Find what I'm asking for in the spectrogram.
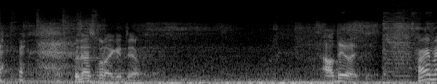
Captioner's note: both chuckle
